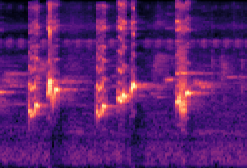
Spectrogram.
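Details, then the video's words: Sooty-headed bulbul in energetic long rapid ropel panjang song, used as a lure for other bulbuls. Three groups of harsh, bubbly, slurred notes over a faint low background hum. "KICAU SUARA trucukan gacor ROPEL PANJANG"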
